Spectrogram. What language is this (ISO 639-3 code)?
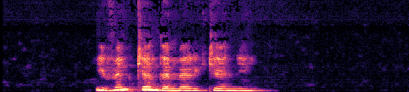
kab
